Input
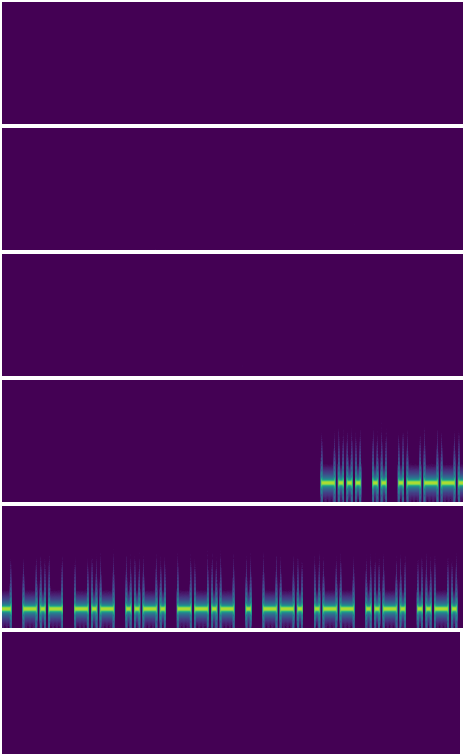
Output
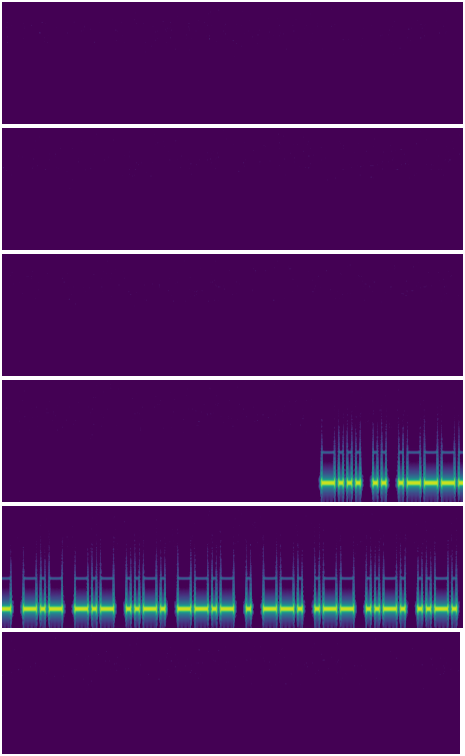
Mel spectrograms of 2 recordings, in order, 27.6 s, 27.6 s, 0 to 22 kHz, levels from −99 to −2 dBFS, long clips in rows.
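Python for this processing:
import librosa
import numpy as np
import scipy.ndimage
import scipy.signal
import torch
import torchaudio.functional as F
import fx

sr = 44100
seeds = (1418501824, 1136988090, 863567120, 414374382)

p1 = fx.bin_expand(x, sr, power=2.0)
p2 = scipy.signal.sosfilt(scipy.signal.butter(2, 600.0, 'highpass', fs=sr, output='sos'), p1)
p3 = fx.over_compress(p2, sr, threshold_db=-24.0, ratio=-0.5)
p4 = p2 + F.gain(torch.from_numpy(p3), -3.0).numpy()
y = F.gain(torch.from_numpy(p4), 5.0).numpy()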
